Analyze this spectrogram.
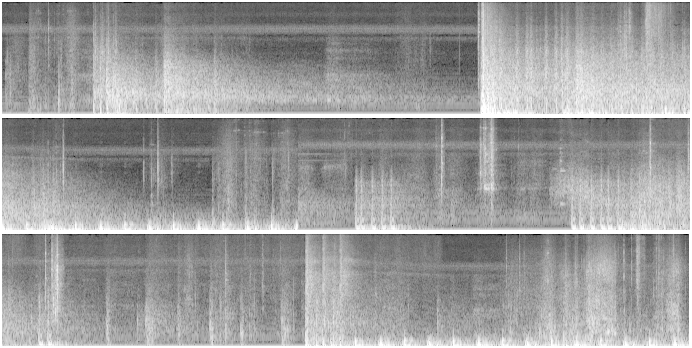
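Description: A shotgun fires with a loud blast that echoes away.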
